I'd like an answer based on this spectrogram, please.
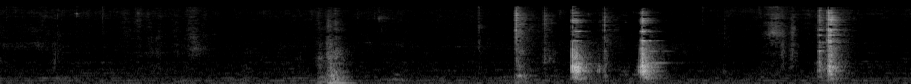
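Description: Chef's knife cutting raw chicken breast on a wooden cutting board, the blade knocking on the board: one dull knock about three seconds in, then several sharp knocks in the second half.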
